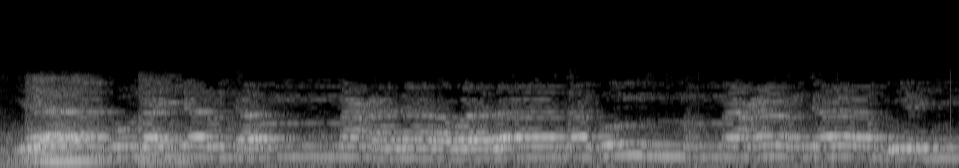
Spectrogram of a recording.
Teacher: Idghamnya idgham mutajanisain ini. Maka dia didengungkan.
